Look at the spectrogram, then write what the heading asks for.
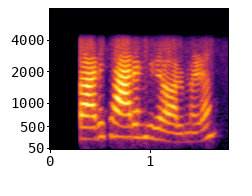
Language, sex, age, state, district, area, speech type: Telugu, female, 30-45, Telangana, Warangal, rural, conversation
